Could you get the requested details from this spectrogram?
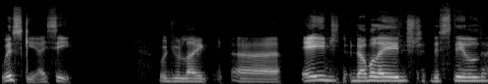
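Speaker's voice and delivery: slow, deliberate goblin character voice. Voicing a strange goblin at the bar greeting a player: goblin voice. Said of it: "what almost appears to be a goblin".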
